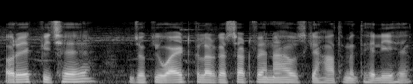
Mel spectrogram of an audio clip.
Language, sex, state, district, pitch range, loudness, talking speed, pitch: Hindi, male, Jharkhand, Deoghar, 100-110 Hz, -19 LUFS, 230 wpm, 105 Hz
